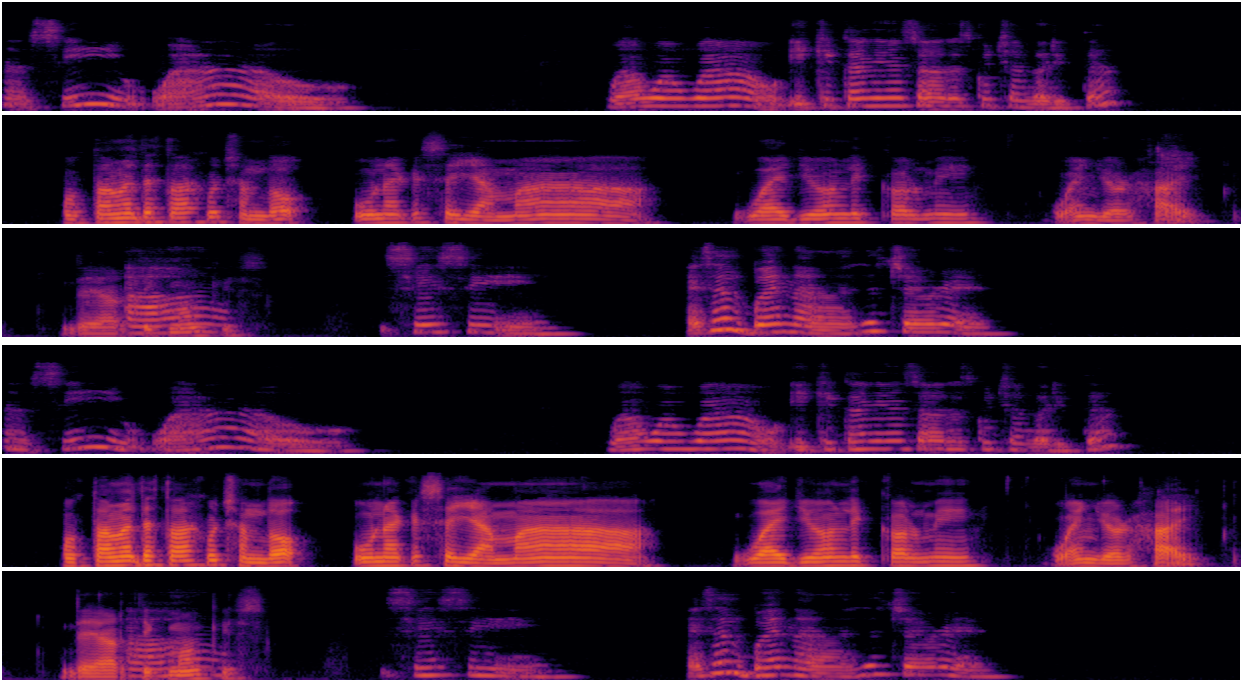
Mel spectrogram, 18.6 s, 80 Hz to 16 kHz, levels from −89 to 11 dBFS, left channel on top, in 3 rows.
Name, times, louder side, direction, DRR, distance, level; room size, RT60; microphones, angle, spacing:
voice 1, 0.0-1.8 3.0-5.6 13.0-13.6 14.3-15.2 15.8-17.4, left 3 dB, 85° left, 1.1 m, -35 dB
voice 2, 6.5-7.7 8.0-9.4 9.9-11.1 11.4-12.2 12.7-13.4, right 6 dB, 65° right, 0.4 m, -25 dB
3.4 x 2.1 x 2.4 m
head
